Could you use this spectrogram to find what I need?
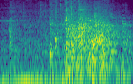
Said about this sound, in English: Luke backs away as the gates slowly begin to close. He walks toward his car and gets in as they clang together.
